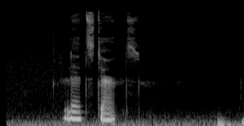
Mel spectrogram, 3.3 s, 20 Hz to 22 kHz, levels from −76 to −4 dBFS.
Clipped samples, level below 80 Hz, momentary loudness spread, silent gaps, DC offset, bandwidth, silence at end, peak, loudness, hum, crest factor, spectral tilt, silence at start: under 0.1%; -44 dBFS; 22 LU; none; under 0.1%; 16 kHz; 0 s; -14 dBFS; -32 LUFS; none; 20 dB; -5.5 dB/octave; 0.1 s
